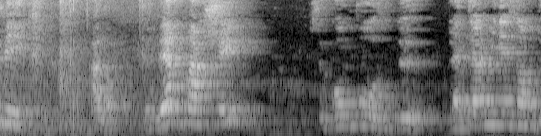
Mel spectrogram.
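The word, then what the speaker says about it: marchent: Il, elle, on marche, E. Nous marchons, ONS. Vous marchez, EZ. Il, elle, avec S, marche, ENT. ENT avec les verbes se prononce E.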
